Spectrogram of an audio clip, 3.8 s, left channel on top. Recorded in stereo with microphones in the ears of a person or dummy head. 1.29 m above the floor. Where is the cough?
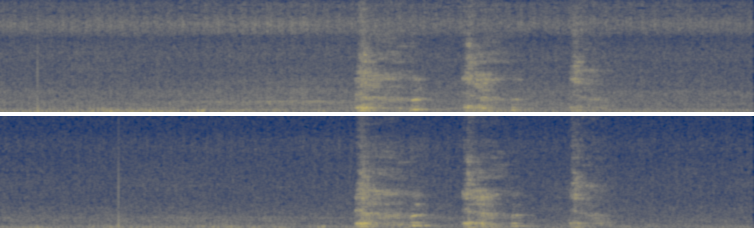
10° right (ahead or behind), 1.3 m.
